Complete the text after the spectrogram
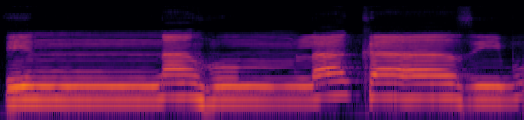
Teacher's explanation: Ka panjang 2 ketukan karena ada tanda berdiri di atasnya, mad asli. Zibun panjang boleh 2, boleh 4, boleh 6 ketukan, mad arid li sukun.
